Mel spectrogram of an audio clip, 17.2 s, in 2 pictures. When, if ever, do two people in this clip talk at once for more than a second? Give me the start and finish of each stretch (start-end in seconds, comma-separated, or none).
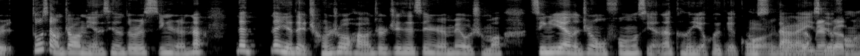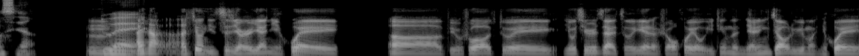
7.2-8.6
